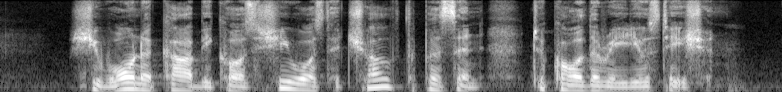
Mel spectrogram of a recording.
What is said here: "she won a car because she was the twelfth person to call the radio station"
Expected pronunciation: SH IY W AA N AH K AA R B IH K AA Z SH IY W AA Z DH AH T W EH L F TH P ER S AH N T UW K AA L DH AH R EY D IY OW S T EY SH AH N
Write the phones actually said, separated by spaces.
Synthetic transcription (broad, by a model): SH IY W AA N AH K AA B IH K AA Z SH IY W AA Z DH AH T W EH L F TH P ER S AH N T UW K AA L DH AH R EY D IY OW S T EY SH AH N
